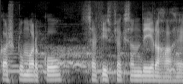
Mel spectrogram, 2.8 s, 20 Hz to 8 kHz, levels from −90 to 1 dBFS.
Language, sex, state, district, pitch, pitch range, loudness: Hindi, male, Bihar, Vaishali, 120 Hz, 110-125 Hz, -20 LUFS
